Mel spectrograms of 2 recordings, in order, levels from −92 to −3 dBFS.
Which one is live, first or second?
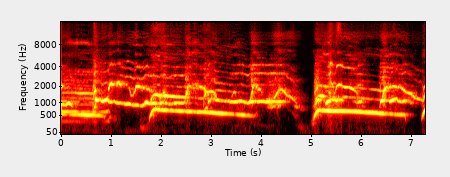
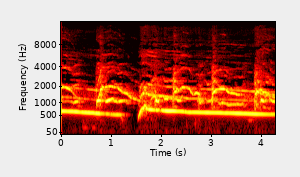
second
